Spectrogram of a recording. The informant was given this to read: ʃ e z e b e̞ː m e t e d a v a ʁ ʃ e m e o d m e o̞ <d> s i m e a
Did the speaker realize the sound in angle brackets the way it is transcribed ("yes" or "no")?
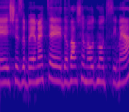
yes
